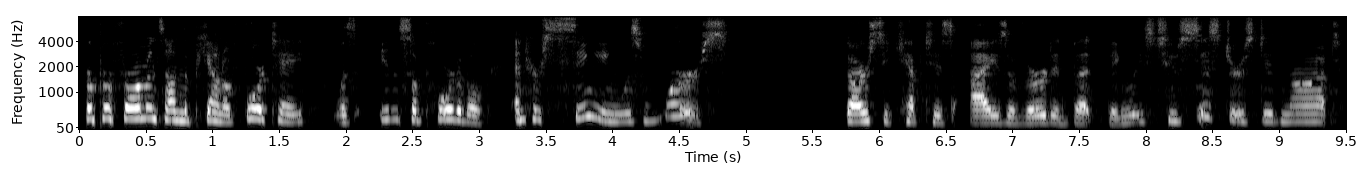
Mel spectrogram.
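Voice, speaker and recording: A woman reading her novel aloud as expressive storybook narration, with dramatic, emphatic phrasing. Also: mid-range voice, moderate pace, slightly rough, no room sound, rough recording. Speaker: author reading from their own novel.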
